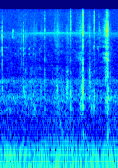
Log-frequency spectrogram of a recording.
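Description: Freshwater mussel shells clicking and knocking as they are handled and pried open by hand. There are several short, sharp clicks at uneven intervals, and the loudest comes a little past halfway.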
